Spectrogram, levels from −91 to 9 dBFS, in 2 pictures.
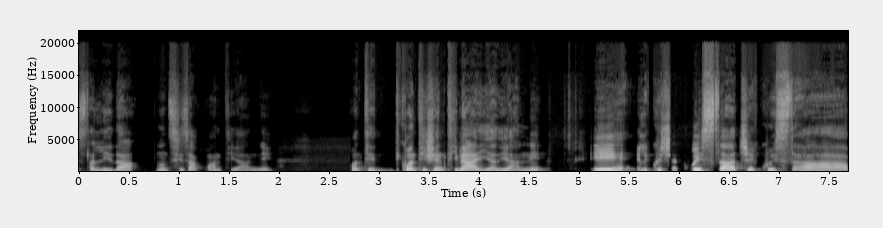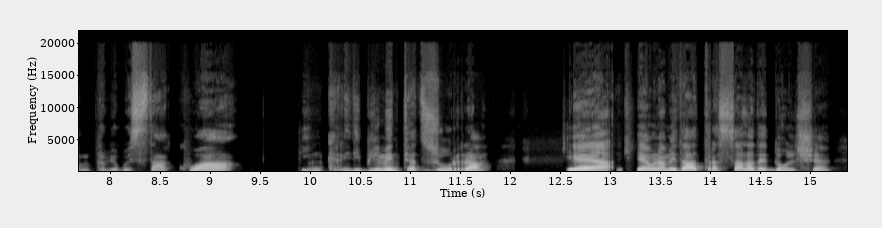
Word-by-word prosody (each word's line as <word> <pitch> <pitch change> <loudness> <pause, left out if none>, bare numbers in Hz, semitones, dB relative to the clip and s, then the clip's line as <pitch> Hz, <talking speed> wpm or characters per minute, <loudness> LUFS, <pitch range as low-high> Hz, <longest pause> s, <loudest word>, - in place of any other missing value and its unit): sta - - -7
lì 90 +1 -7
da 85 -1 -4 0.2
non - - -10
si - - -8
sa - - -6
quanti 80 0 -15
anni, 85 +1 -16 0.7
quanti 100 -2 -7
d - - -16
quanti 110 0 +1
centinaia 100 -5 0
di 90 +1 -5
anni. 95 +6 -8 0.4
E 140 +5 +5
l - - -7
qui - - -4
c'è - - -3
questa 135 -1 +5
c'è 110 - -3
questa 110 -5 -1
proprio 95 +1 -15
quest'acqua 115 +1 -1 0.7
incredibilmente 120 +2 -2
azzurra 130 +5 -1 0.7
che 125 - 0
è 120 -1 +9
a 110 -1 +6
che - - -22
è 115 - +3
una 115 -1 +2
metà 130 +3 +4
tra 120 -5 -4
salata 100 +2 0
e 100 - -2
dolce. 95 -2 -5
110 Hz, 140 wpm, -25 LUFS, 100-120 Hz, 0.7 s, è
